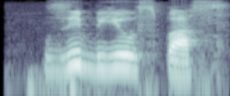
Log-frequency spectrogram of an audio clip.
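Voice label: "зіб йыв спас", Komi-Zyrian, female; audio dict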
